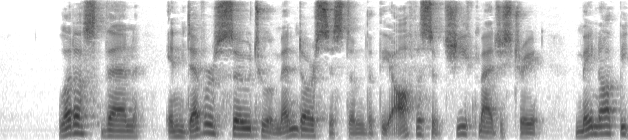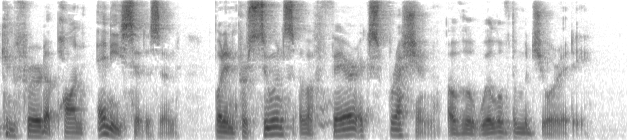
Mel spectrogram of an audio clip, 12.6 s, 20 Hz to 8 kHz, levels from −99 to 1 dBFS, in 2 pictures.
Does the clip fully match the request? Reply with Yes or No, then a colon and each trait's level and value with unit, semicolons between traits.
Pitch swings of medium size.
No: wide, 7.9 semitones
